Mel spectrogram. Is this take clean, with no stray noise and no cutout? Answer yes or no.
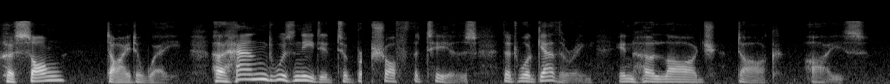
no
